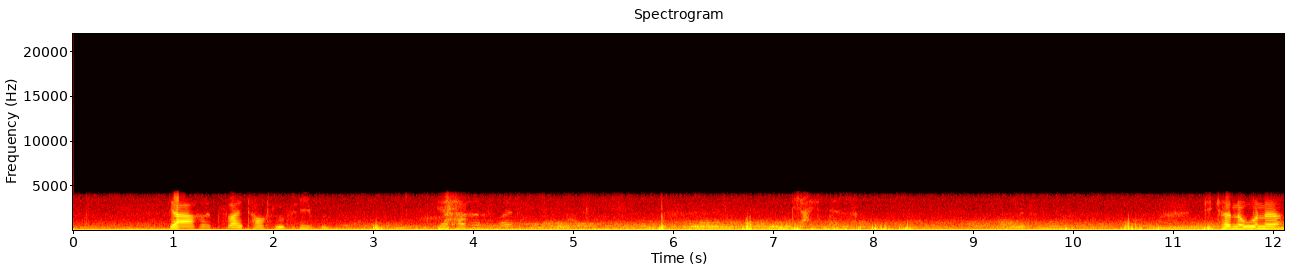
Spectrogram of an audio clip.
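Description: A young woman speaks close by, with animation.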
